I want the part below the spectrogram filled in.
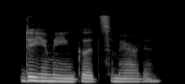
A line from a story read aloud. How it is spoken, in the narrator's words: asked dryly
